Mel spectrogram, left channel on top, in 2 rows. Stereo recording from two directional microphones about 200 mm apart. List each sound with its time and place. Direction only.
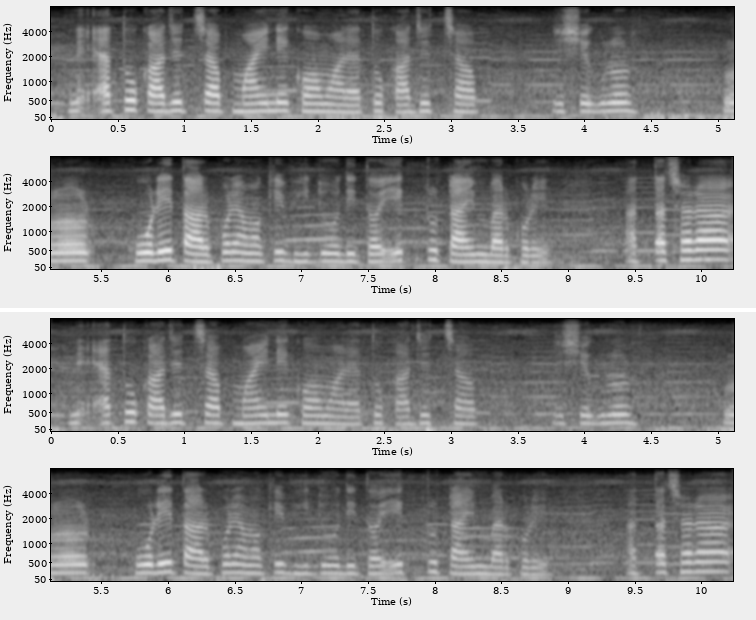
0.2 s a woman's voice: 20° left (ahead or behind)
